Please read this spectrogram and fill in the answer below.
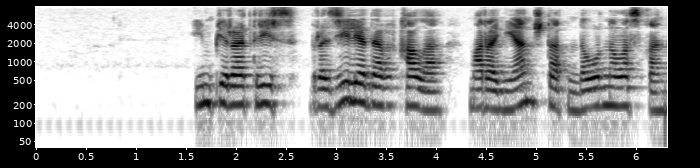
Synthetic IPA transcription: impʲeɾat̪rʲisbrazʲijlʲˠijad̪ɑʁəqʰɑlˠɑ | maɾanʲijanʃt̪at̪ənd̪ɑwo̞ɾnɑlˠɑsqɑn

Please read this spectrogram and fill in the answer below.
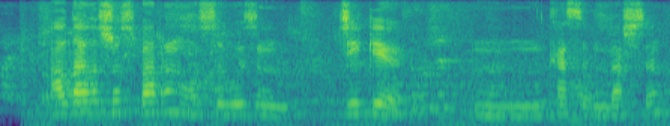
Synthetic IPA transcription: ɑlˠd̪ɑʁəʒo̞spɑɾəmwo̞səwɵzɪm | ʒe̞kʲe̞ | kʲʰæsɪbɪnbɑʃsə

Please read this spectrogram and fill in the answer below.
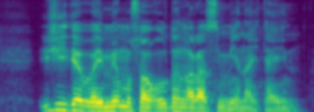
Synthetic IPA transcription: iʒijd̪ebɑjəme̞nmʊsɑʁʊlˠd̪əɴɑɾɑsəme̞nɑ̰jt̪ɑjən

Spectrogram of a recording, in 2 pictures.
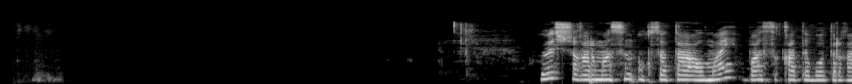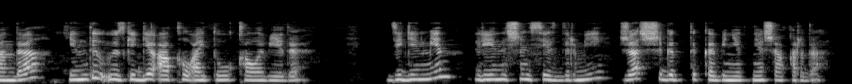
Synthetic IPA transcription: wɵz̥ʃəʁɑɾmɑsənʊqsɑt̪ɑɑlˠmɑjbɑsəqʰɑt̪əp̬wo̞t̪əɾʁɑnd̪ɑje̞nd̪ɪwɵzɡʲe̞ɡʲe̞ʔɑqəlˠɑjt̪uəqʰɑlˠəpe̞d̪ɪ | d̪e̞ɡʲe̞nme̞n | ɾe̞nɪʃɪnse̞zd̪ɪɾme̞jʒɑsʒ̥ɪɡʲɪt̪ːɪkʰːabijne̞t̪ɪne̞ʃɑqəɾd̪ə

